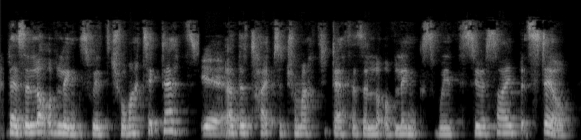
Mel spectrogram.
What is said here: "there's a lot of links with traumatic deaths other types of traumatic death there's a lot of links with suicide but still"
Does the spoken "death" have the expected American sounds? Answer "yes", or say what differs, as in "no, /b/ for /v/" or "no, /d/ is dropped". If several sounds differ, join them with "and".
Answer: yes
